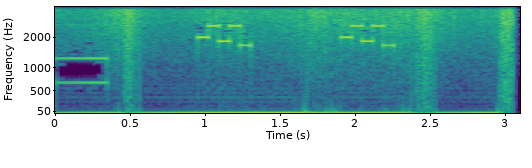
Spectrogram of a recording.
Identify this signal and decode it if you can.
Five-tone selective call (ZVEI), heard as quick runs of five tones, tones of about 70 ms. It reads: 88776 88776
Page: /357/SDR/ZVEI/88795/2023.05.25/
